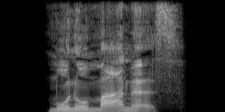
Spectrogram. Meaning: strong/mixed nominative/accusative neuter singular of monoman
- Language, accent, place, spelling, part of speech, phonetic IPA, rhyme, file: German, Germany, Berlin, monomanes, adjective, [monoˈmaːnəs], -aːnəs, De-monomanes.ogg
